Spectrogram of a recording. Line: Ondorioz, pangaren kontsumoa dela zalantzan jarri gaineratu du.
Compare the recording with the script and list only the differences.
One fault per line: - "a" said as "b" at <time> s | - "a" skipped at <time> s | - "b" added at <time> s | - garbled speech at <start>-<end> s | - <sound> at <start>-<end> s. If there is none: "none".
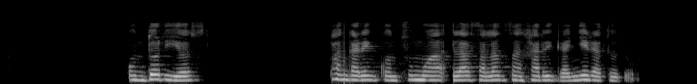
none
